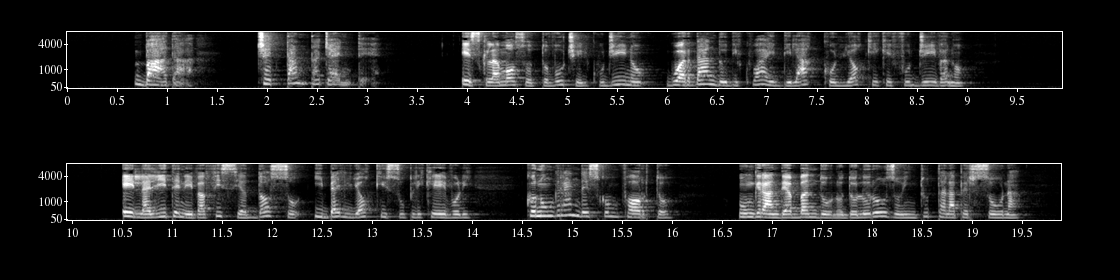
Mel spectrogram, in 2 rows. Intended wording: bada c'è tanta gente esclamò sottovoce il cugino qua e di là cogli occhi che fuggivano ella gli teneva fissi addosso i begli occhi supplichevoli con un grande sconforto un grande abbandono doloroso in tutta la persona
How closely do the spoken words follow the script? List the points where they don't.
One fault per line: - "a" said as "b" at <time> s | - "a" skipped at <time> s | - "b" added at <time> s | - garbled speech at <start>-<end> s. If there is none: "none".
- "guardando di" added at 6.0 s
